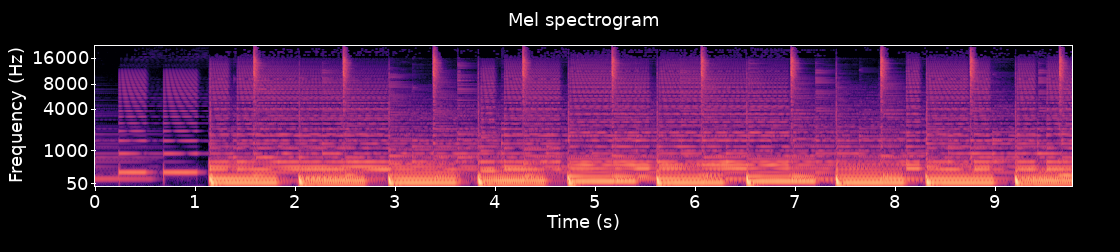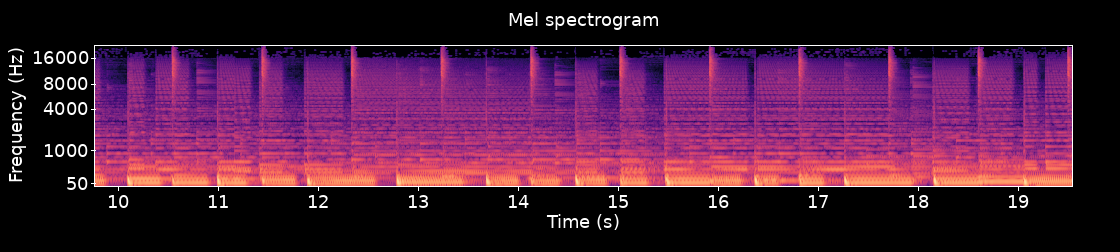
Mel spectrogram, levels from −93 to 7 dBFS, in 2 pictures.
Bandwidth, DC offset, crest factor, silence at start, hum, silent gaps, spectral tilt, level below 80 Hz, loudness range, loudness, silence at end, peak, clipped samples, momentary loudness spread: over 20 kHz; under 0.1%; 14 dB; 0 s; none; none; -6 dB/octave; -20 dBFS; 1 LU; -16 LUFS; 0 s; 0 dBFS; under 0.1%; 4 LU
